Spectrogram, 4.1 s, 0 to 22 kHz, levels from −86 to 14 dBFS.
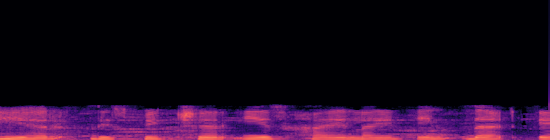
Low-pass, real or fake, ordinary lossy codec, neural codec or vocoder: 5.4 kHz; fake; AAC, 32 kbps; codec, 16 kHz, 16 kbps, FreqCodec, larger model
